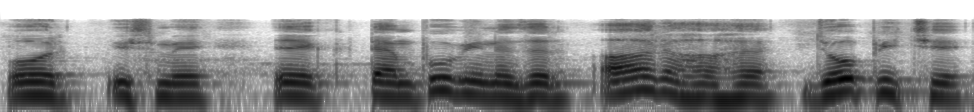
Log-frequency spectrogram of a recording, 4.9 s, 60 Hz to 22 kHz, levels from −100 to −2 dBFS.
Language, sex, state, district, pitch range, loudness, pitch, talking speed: Hindi, male, Chandigarh, Chandigarh, 135-155 Hz, -16 LUFS, 140 Hz, 145 wpm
